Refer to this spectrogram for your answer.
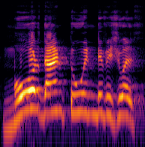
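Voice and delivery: high, loud, drawn-out announcement of the phrase; loud emphatic reading. Shown as a demonstration. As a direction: read the key phrase out big, slow and high. Reads key phrase out emphatically.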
